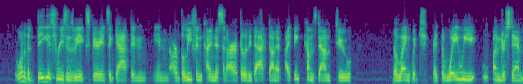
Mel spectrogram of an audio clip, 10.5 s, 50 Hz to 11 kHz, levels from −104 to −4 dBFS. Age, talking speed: 20-39, 195 wpm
